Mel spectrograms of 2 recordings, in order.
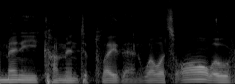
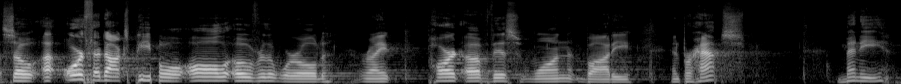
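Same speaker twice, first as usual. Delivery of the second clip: much louder, driving, slowed on "Part of this one body"; full-force preaching; 4 semitones higher, 11 dB louder than usual. Acted. Preacher rousing the congregation about one body, loudly. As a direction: swell up and proclaim to the room.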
